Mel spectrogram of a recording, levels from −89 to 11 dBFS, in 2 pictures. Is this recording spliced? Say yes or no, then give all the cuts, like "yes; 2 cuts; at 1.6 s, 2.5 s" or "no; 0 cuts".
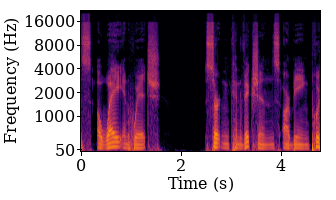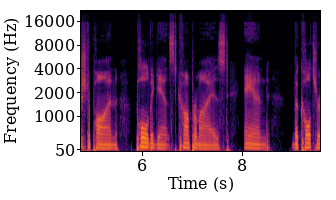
no; 0 cuts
